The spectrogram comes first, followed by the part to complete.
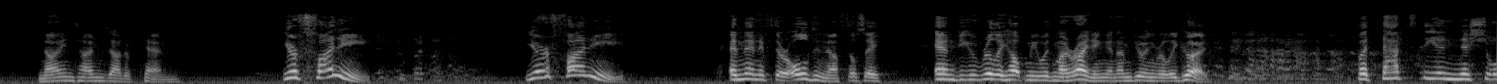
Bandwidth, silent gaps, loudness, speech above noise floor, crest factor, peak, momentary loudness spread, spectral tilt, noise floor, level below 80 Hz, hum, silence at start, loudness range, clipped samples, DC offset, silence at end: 11.5 kHz; none; -26 LUFS; 28 dB; 20 dB; -8 dBFS; 19 LU; -5.5 dB/octave; -54 dBFS; -56 dBFS; none; 0.4 s; 6 LU; under 0.1%; under 0.1%; 0 s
